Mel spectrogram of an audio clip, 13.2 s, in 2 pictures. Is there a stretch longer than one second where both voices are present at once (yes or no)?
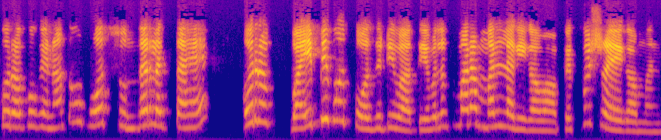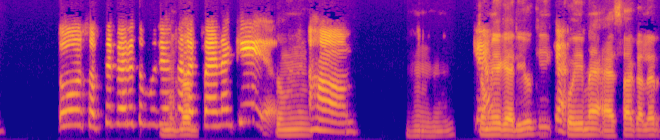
no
